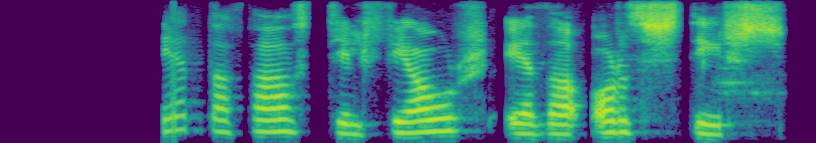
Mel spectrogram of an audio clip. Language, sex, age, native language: Icelandic, male, 13, Icelandic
